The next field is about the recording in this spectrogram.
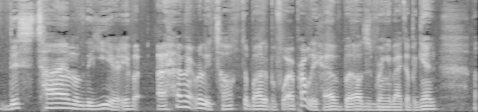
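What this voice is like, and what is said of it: Congested, stuffy nasal voice. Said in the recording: “people are suffering like hell from hay fever right now... You might be able to hear it in my voice... I've just been like oozing snot from my nose all day”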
